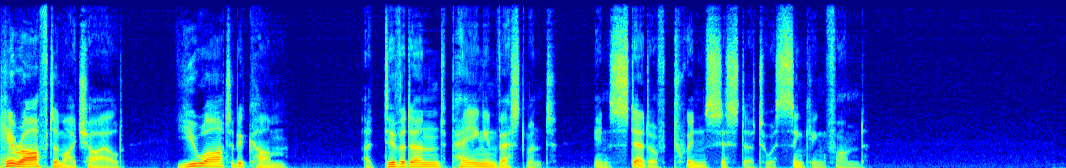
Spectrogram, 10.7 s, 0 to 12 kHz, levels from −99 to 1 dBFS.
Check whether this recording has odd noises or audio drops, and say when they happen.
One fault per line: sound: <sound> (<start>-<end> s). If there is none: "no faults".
no faults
